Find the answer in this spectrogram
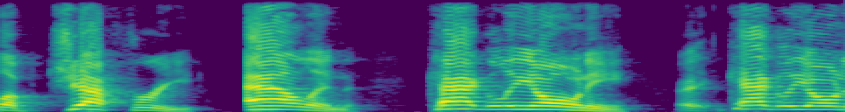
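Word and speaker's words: Caglianone: Kagleion is how they're going to pronounce it. I'm going to pronounce it Kaggleone.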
